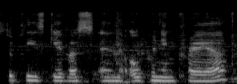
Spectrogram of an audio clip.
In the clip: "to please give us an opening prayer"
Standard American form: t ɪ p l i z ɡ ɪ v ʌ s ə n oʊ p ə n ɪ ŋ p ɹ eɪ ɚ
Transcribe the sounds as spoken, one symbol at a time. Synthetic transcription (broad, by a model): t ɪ p l i z ɡ ɪ v ʌ s ə n oʊ p ə n ɪ ŋ p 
